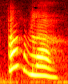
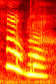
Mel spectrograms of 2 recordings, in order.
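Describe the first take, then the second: First: High coaxing call; coaxing baby talk. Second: Higher, louder coaxing call; coaxing baby talk. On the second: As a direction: coax harder, higher. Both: Acted.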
